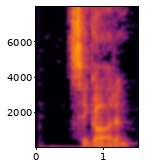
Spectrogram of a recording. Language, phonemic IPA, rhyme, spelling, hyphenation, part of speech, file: Norwegian Bokmål, /sɪˈɡɑːrn̩/, -ɑːrn̩, sigaren, si‧gar‧en, noun, Nb-sigaren.ogg
- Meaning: definite singular of sigar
